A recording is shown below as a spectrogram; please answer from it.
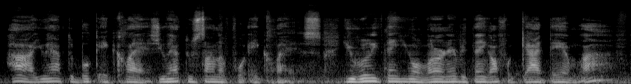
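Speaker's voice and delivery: low, quiet receptionist-style brush-off; unimpressed, softly spoken put-down; deadpan reply. Acted. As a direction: drop it down and answer drily. Dry acted reply to eager followers.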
